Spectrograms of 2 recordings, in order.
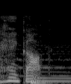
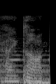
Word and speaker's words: Hancock: Carol joked, apparently, to say his name properly the Han is silent. Who knew? She also captioned her tweet, practicing saying Matt Hancock correctly. Apparently the Han in Hancock is silent.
